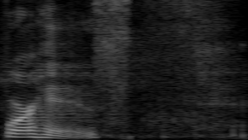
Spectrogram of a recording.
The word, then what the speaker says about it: Borges: Yes, Borges.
